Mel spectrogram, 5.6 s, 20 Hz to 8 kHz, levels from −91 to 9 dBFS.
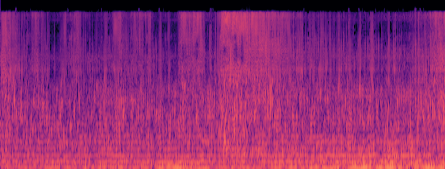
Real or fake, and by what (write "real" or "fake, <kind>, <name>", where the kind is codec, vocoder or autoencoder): fake, vocoder, BigVGAN v2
